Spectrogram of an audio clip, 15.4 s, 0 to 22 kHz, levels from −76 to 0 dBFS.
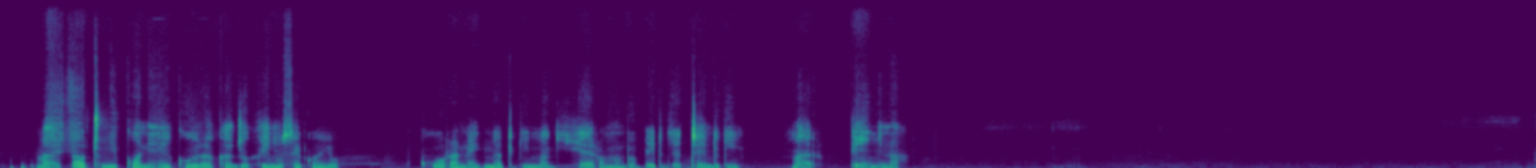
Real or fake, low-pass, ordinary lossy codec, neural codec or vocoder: fake; none; none; codec, 44.1 kHz, 2.6 kbps, DAC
